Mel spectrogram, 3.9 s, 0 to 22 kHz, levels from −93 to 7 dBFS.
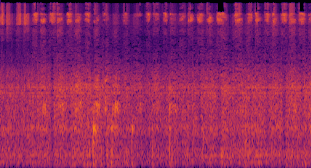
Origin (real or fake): real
